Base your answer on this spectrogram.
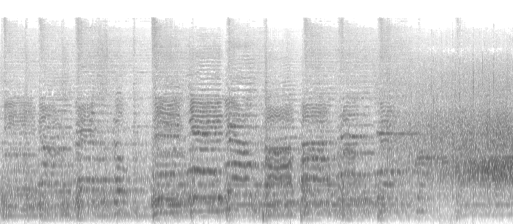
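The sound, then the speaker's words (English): A crowd of middle school students of I Cavalieri (the Knights), from Italy, Spain, Portugal, France and Switzerland, sings together loudly at an encounter with the Pope, with steady rhythmic clapping and scattered cheers mixed in, the voices swelling a little toward the end. “After lots of lively singing and cheering”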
